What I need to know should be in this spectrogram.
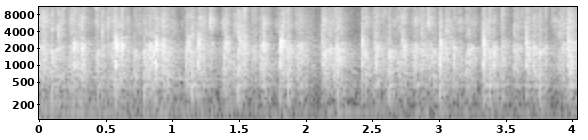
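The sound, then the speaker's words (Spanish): Applause from an audience welcoming a performer, a dense, even patter of many hands clapping for about four seconds with no voices standing out. “Leonardo Rodríguez, otro aplauso”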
